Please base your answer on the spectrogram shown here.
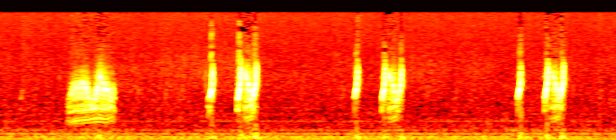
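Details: Quail voice played to attract quail for hunting. A short raspy chord opens, then three phrases follow, each a sharp single note and a quick pair of ringing whistled notes, spaced about a second apart, with a low background hum throughout.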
